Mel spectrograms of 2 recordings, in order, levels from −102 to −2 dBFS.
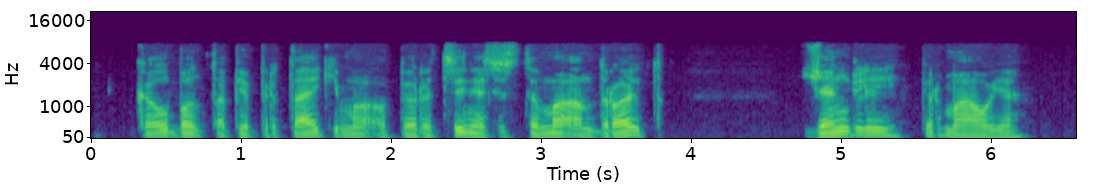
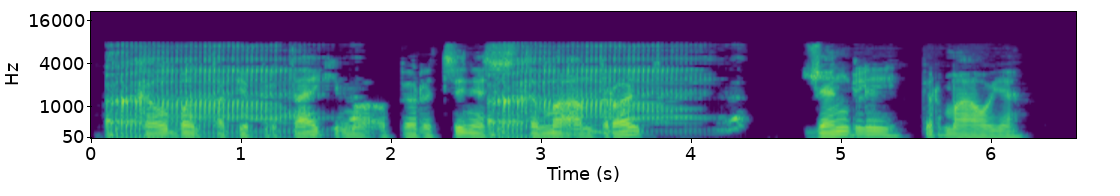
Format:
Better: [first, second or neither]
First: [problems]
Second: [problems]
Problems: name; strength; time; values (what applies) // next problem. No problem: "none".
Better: first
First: none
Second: noise reduction (classical method Wiener filter)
